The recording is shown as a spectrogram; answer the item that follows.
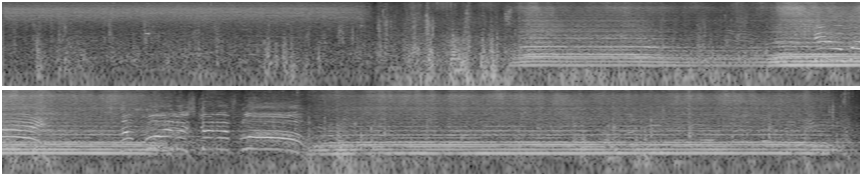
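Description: A passenger train arrives at a station in a devastated town. A dense low rumble runs throughout, joined by long, loud, steady whistle tones, a brief wavering whistle note, and then another sustained blast.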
